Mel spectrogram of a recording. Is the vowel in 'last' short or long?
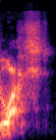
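short. It is said with a Northern English accent.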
